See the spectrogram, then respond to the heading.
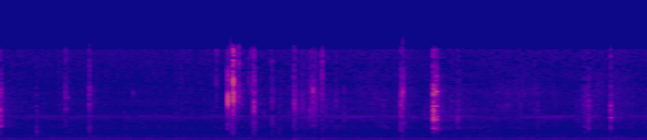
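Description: A small solid pink-and-white soap bear, held in a gloved hand, is scraped and carved with a utility knife blade. Quiet, bright, crisp scratching clicks and ticks sit over a steady low hum, with two sharper scrapes standing out. Flakes of soap chip off the figure.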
